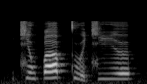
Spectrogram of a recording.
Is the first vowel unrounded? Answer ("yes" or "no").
yes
